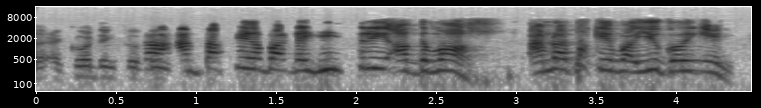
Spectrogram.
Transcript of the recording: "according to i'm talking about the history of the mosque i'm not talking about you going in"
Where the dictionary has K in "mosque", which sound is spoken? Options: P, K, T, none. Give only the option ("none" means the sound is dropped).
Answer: none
